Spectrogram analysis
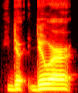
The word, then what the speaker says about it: Duer: And that's Hayden Dur, right? Am I pronouncing that right? from your Der um I love that Derer Okami Group and he's based in California.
